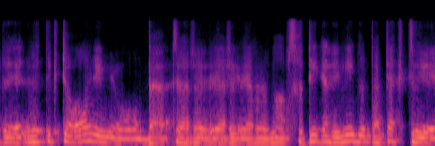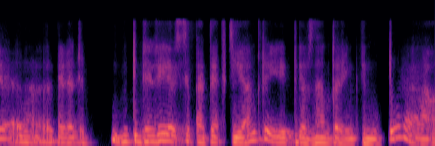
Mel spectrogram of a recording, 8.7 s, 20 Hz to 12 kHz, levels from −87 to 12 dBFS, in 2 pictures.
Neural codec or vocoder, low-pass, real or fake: codec, 16 kHz, 1 kbps, FreqCodec, smaller model; 7.2 kHz; fake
